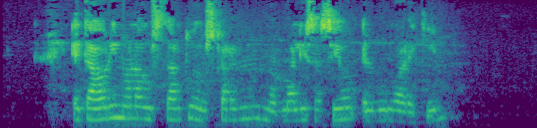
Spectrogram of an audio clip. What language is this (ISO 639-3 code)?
eus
